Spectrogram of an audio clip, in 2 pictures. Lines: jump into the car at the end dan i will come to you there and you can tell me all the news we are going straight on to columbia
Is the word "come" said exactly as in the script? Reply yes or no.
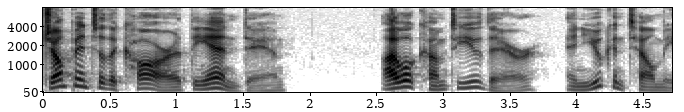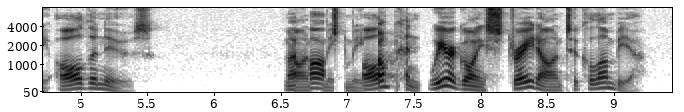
yes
